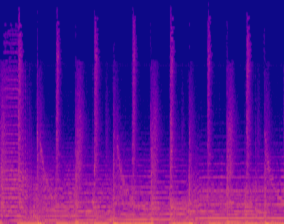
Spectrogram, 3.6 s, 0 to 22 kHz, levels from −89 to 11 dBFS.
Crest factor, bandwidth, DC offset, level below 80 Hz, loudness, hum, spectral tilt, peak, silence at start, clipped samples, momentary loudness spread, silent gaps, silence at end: 12 dB; over 20 kHz; under 0.1%; -34 dBFS; -28 LUFS; none; -5.5 dB/octave; -14 dBFS; 0 s; under 0.1%; 2 LU; none; 0 s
